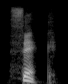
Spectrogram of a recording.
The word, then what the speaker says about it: thick: thick, thick. 여러분, th 발음이에요. thick, thick.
